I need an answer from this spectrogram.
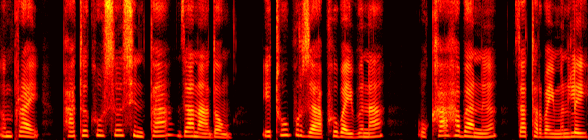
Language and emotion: Bodo, neutral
